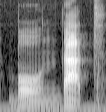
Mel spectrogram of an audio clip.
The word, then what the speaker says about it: bondad: Bondad. Esta palabra tiene 2 sílabas. La mayor intensidad cae en la última sílaba.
